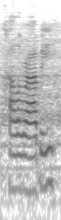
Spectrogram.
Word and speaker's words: kohlrabi: This one over here is also kohlrabi.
